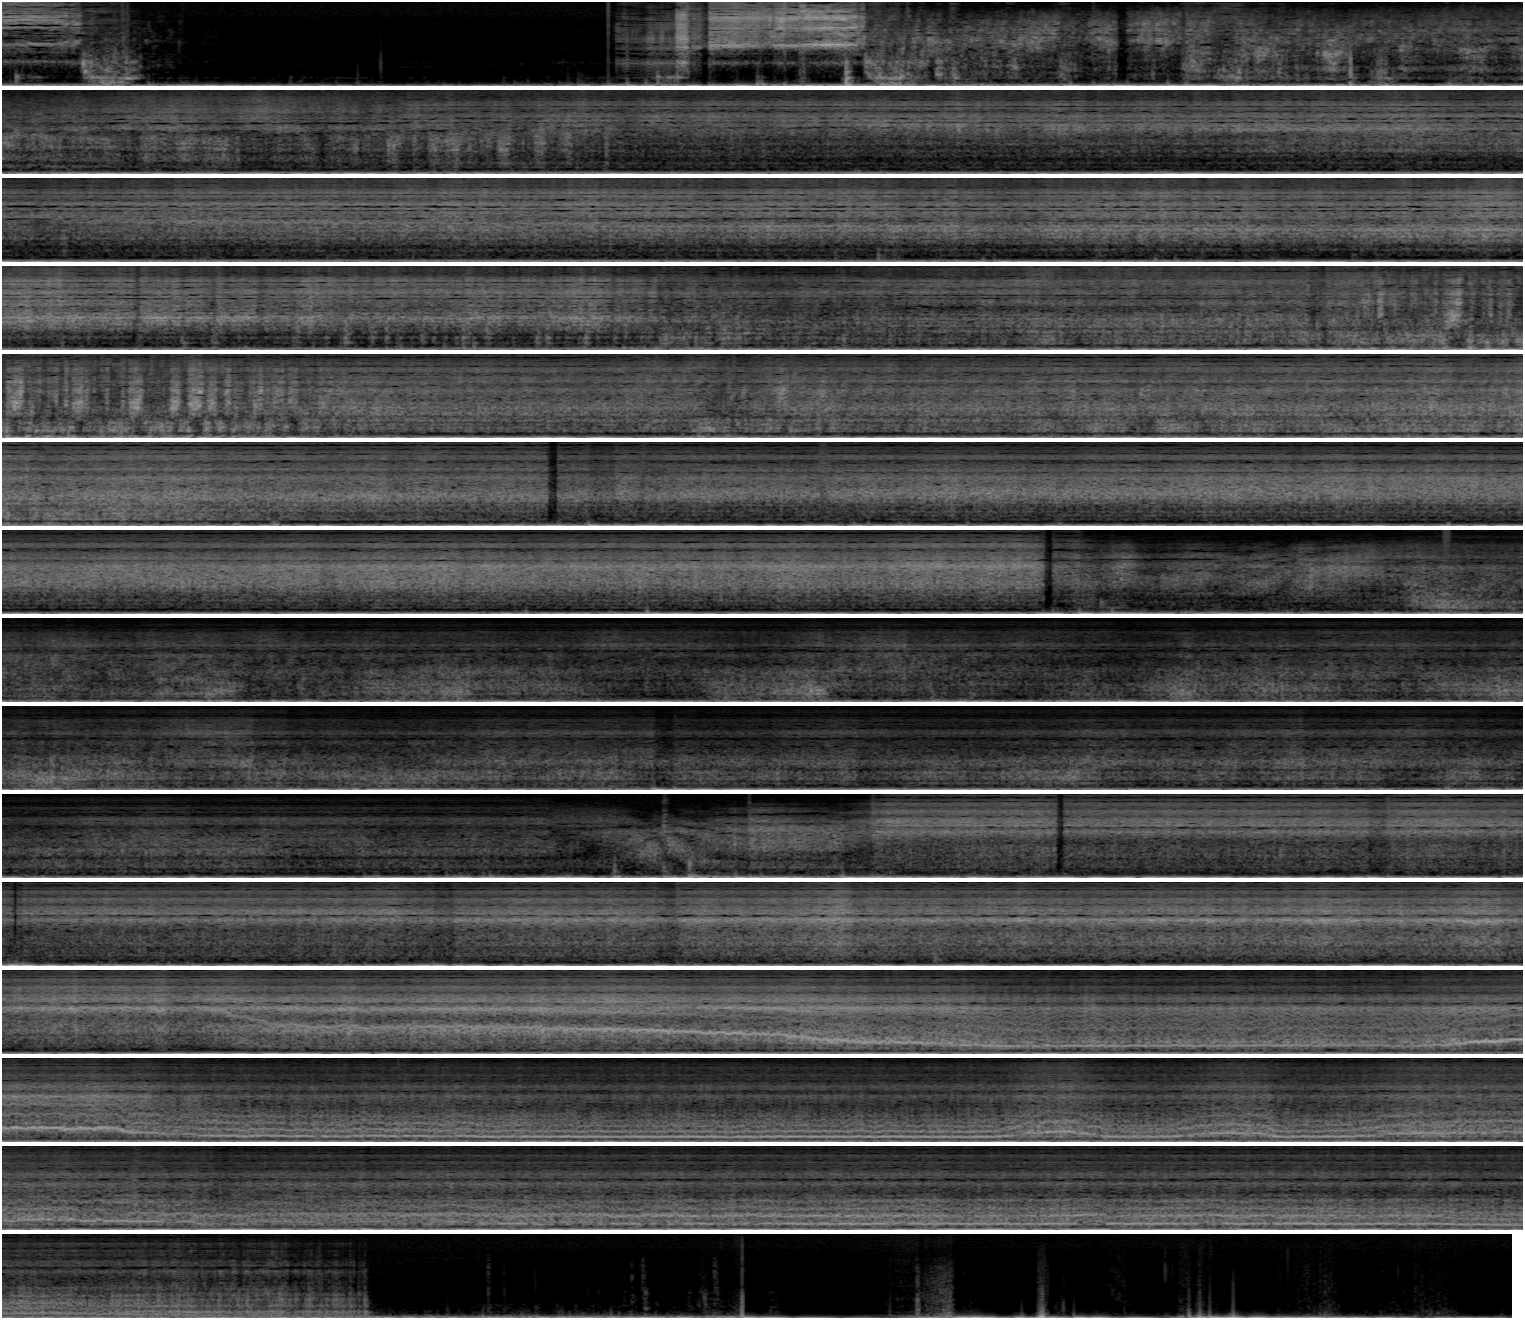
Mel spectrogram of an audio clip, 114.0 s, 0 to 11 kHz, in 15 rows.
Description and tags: Metal container of milk injected with steam recorded with a contact mic into a Zoom H4N.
